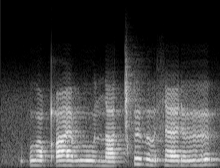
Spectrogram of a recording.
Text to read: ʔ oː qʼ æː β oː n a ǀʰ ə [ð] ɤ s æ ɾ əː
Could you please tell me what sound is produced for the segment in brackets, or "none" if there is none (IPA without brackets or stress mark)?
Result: ð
